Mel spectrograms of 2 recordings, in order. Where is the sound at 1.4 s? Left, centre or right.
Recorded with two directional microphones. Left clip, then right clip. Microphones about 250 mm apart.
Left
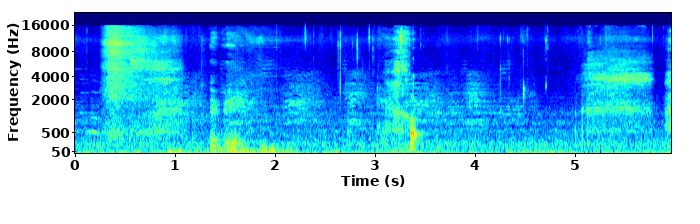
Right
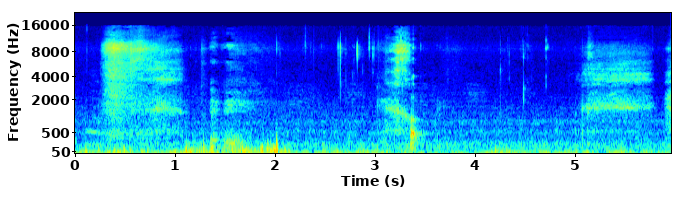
Left.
